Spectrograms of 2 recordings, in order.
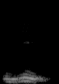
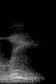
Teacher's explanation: Nah, di sini poinnya huruf gha, hati-hati. Gha kalau kasrah dia dibaca tipis ya. Dia kalau harokat fathah dibaca tebal. Memang dia adalah huruf isti'la, namun dikecualikan saat dia berharokat kasrah.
